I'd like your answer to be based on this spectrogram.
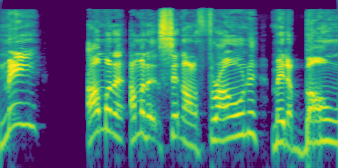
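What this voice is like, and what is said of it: Usual voice. Nothing is said of it.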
